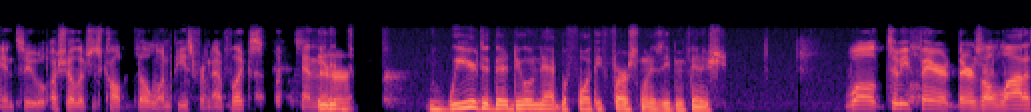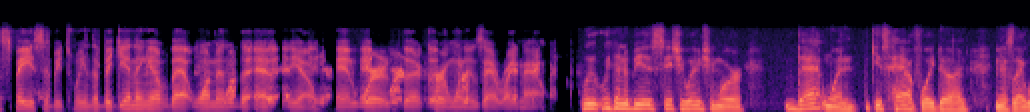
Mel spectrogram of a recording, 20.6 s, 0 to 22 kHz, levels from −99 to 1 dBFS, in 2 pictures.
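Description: Echo leak, 0.15 to 4.04 s: a faint delayed copy of the speech trails the talker by 320 ms, roughly 20 dB below it. The likely cause is a far-end loudspeaker whose echo canceller failed to remove what its microphone picked up, so that residue was sent back down the line.

Background gated by the echo canceller, 1.18 to 1.33 s: the room sound dips by about 28 dB for 150 ms and then returns. The canceller clamped the microphone while the loudspeaker played, briefly muting the ambience.

Speech suppressed in double talk, 3.36 to 3.82 s: the talker's level falls by around 40 dB for about half a second. With both sides talking at once, the canceller likely could not tell the near voice from the echo and turned both down.

Echo leak, 7.94 to 8.13 s: a short scrap of the same 320 ms echo slips through, about 25 dB under the speech, most likely because the canceller again left residue unremoved.

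Echo leak, 9.07 to 16.09 s: a much stronger and longer echo follows at a 241 ms delay, only about 10 dB below the talker, likely again residue the canceller did not remove.

Speech suppressed in double talk, 10.29 s: a brief dip of around 20 dB, lasting a few hundredths of a second, nicks the speech. This is likely the canceller ducking during overlapping talk.

Background gated by the echo canceller, 10.91 to 11.06 s and 15.25 to 15.98 s: the background drops by about 40 dB, for roughly 150 ms each time, while the canceller holds the microphone down. The ambience then snaps back. Throughout, the band stops at 8 kHz, as expected from the call processing and the Opus coding.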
